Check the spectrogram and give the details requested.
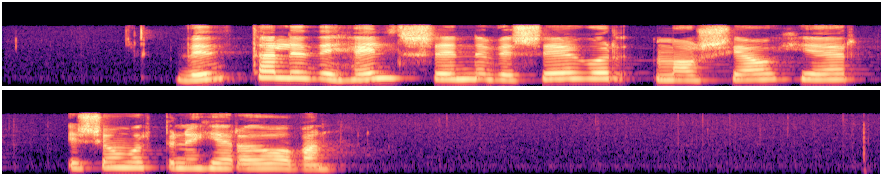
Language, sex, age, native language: Icelandic, female, 50-59, Icelandic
